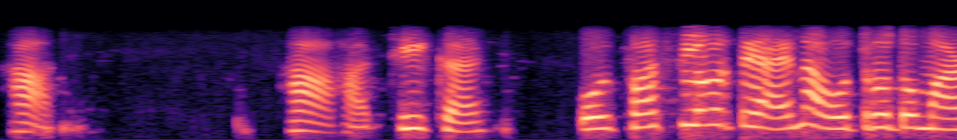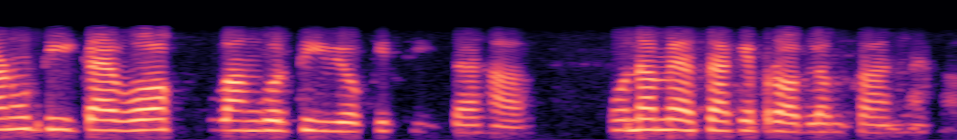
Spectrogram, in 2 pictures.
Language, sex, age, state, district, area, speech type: Sindhi, female, 30-45, Uttar Pradesh, Lucknow, urban, conversation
